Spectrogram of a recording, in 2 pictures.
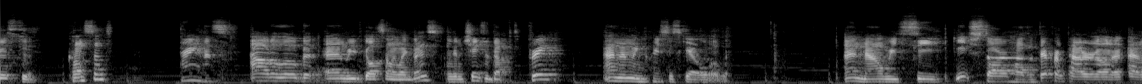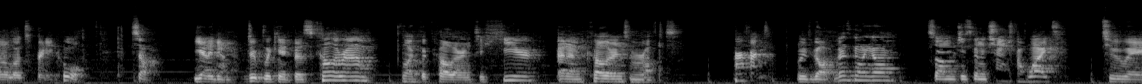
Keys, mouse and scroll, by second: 7.9-8.3 scroll down 1, 8.3-9.0 shift+middle drag, 9.0 scroll up 1, 9.3-10.9 middle drag, 10.9-11.2 scroll up 2, 11.2-13.4 middle drag, 13.4 click, 13.9 shift+d, 15.6-17.2 drag, 18.0 click, 18.8-19.8 scroll up 6, 21.1-22.8 drag.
